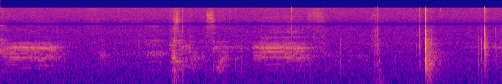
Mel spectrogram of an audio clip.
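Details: Father snoring loudly in sleep, sheep-like: two high, voiced, bleat-like snores with snorts and clicks between them.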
